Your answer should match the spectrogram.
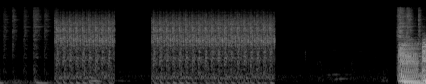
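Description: Rapid clattering sound effect made of dense runs of fast clicks, as for on-screen text being typed out. It comes in two bursts: a short one about half a second in, and a longer one of over a second starting about a second and a half in.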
